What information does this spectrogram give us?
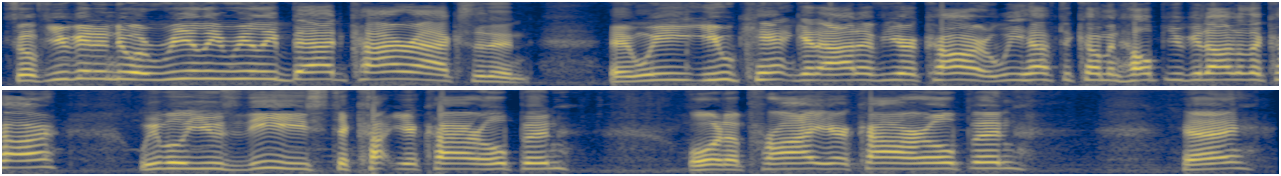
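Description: A middle-aged American man speaks as a firefighter showing young children around, projecting a high, clean voice. His delivery is informal and folksy, full of simple questions. He is outdoors, and the sound is dry, with no echo. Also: fairly even intonation, normal speed, sharp tone, clear, resonant tone. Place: outdoors, under a tent and beside a fire truck.

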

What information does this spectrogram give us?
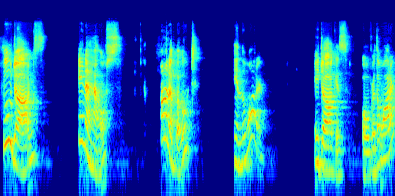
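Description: Animated, high-voiced young woman reading aloud. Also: gravelly. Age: 20s. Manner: expressive, slow, drawn-out words. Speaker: storybook reader. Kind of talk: animated picture book read-aloud for young children. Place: small room at home, indoors. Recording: echoey room.

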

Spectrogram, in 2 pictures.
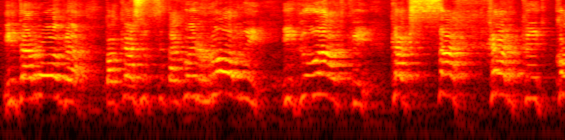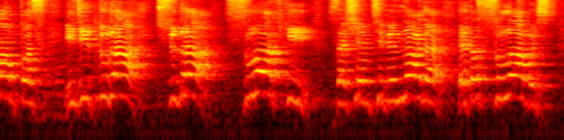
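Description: Loud high-pitched man in an echoey club. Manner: loud, declamatory. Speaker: host and poet. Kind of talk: live poetry recital and hosting. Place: rock club stage and floor, indoors. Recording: echoey club hall, distant camera microphone.

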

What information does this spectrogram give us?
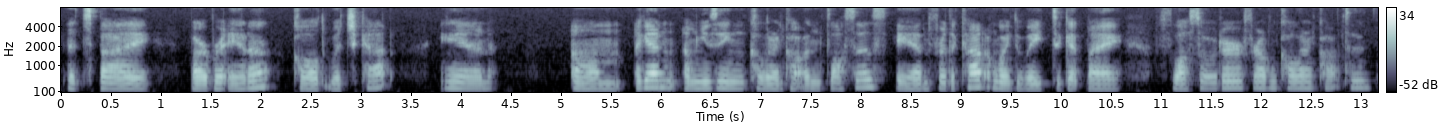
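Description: A woman vlogger narrating her craft projects in a soft, chatty way. She is slightly hoarse from a cold and adds small apologies and fillers. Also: medium pitch, little pitch movement, unhurried. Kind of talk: casual show-and-tell narration.

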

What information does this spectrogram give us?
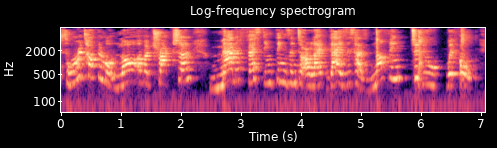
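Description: Middle-aged woman, Jamaican accent, high voice, emphatic live Bible talk, roomy distant webcam sound. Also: fairly bright tone, lo-fi sound. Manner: emphatic, repeats key words, gestures a lot. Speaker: speaker. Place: small room indoors. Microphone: webcam at arm's length.

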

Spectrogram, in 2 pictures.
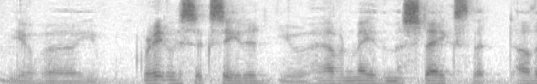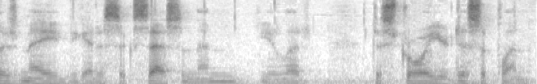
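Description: An older man hosting a sit-down interview, asking long measured questions with "uh" fillers. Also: low-pitched, flat delivery, background noise. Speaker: interviewer host. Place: studio set like a living room.

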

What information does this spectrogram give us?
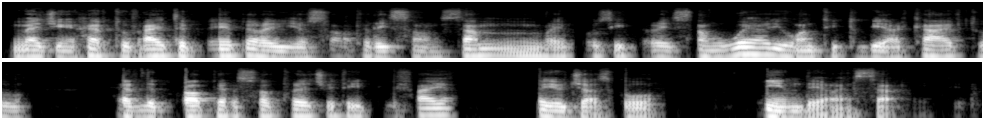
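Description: An older man with a husky, creaky voice presents a software demo over a video call. He speaks English as a second language and often restarts or repeats his words as he explains. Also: lowish voice, fairly even intonation, fast, low-quality recording. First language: not English. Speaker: researcher presenting his work. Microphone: headset.

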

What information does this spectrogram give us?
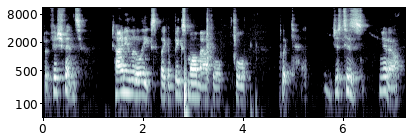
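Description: A man's voice: mid-range voice, reverberant, a little hiss or hum. A young man chatting casually in a workshop, thinking aloud and restarting his sentences. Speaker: channel host. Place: open garage workshop.

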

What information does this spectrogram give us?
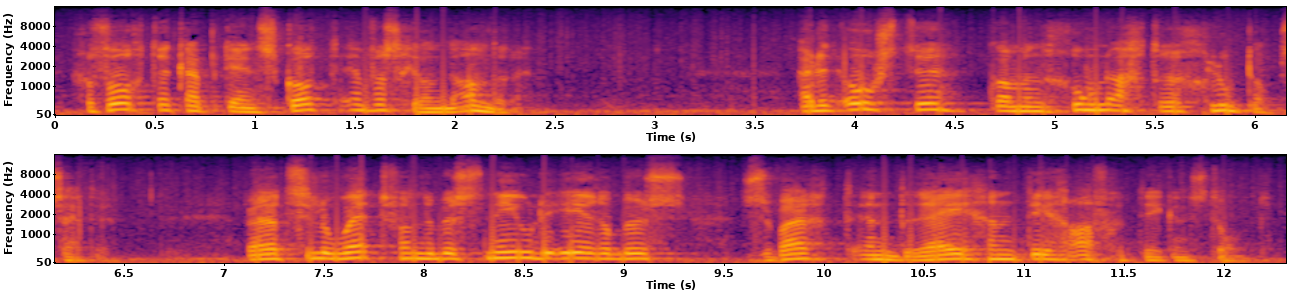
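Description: An actor playing a polar expedition member, giving a literary account in a radio play. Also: male voice, fairly high pitch, lightly acted. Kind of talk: scripted radio drama narration. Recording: noisy old radio play recording.

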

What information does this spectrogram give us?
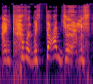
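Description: A fussy, exasperated cartoon dog catcher in a game cutscene. The voice is very high and creaky with a sharp, pinched edge. He sounds sniffly and easily irritated. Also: slow, heavily acted. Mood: miserable, whiny. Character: whiny, irritable fat male dog catcher with allergies. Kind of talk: video game cutscene acting.

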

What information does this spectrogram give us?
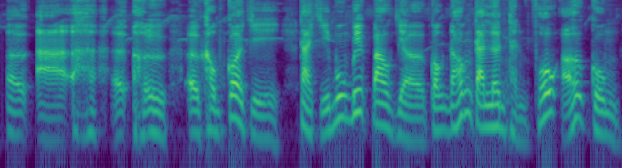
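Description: An actor playing a meek, lonely old father in an animated story, speaking hesitantly with stammers. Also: mid-range voice, a little slow. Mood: timid. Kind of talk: animated moral story dubbing.

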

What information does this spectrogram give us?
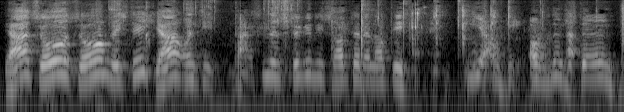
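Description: A man's voice: high voice, normal speed, close to an everyday voice. An actor playing a patient, grumbly grandfather and inventor in a radio play, explaining and coaxing in a hesitant way. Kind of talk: German radio play acting. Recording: clear background noise.

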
